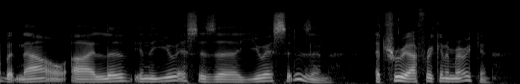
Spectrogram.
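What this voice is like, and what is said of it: South African accent. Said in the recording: “you pick up the accent, and that originates from the motherland. South Africa is where I was born and raised, partly between there and Tanzania.”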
